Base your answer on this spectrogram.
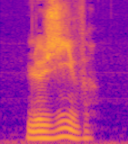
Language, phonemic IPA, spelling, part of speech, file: French, /ʒivʁ/, givre, noun / verb, Fr-givre.ogg
- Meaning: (noun) 1. frost (icy coating) 2. hoarfrost, rime; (verb) inflection of givrer: 1. first/third-person singular present indicative/subjunctive 2. second-person singular imperative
